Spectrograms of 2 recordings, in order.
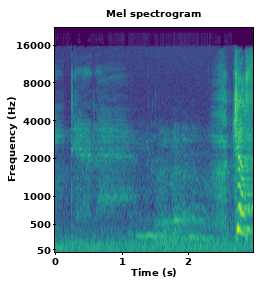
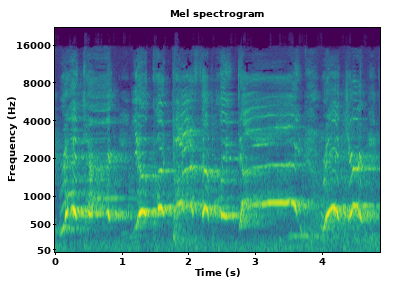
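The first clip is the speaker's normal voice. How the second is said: very high, loud laughing scream; 5 dB louder, slower than usual. Retold or imitated. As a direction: shriek his name in mock panic. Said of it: "we were screaming".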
